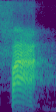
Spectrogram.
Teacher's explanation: Ilsaqu syafatis sufla ila tarfi as-sanaya al-ulya. Menempelkan bibir bawah ke ujung gigi seri atas. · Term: makhraj fa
